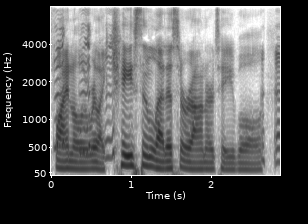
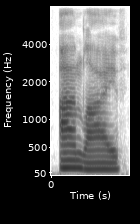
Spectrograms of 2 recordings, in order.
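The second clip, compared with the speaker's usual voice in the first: ordinary delivery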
